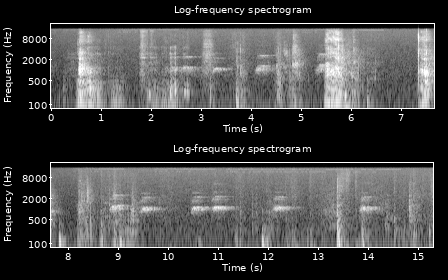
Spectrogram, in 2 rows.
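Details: Great Pyrenees male puppy at 51 days, in play: loud gruff barks mixed with flat, steady whines and squeaky yelps, some grumbly sounds, and occasional thumps and rustling.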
